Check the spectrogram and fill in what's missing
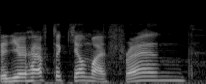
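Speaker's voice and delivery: high, sarcastic, needling tone. Reacting in character after the stone giant is killed: sarcastic. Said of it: "I kind of say sarcastically".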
